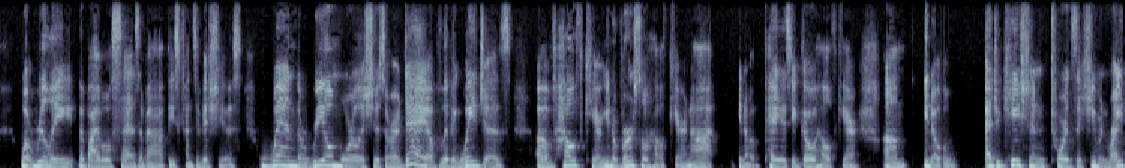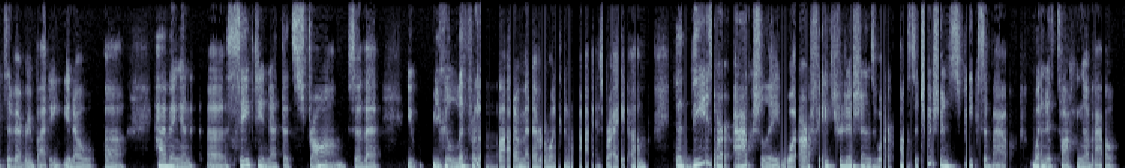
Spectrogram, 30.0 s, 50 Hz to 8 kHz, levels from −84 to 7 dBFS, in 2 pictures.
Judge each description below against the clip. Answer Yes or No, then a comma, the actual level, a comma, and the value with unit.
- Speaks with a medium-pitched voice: Yes, medium, 180 Hz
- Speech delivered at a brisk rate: No, average, 175 wpm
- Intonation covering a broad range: No, average, 3.8 semitones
